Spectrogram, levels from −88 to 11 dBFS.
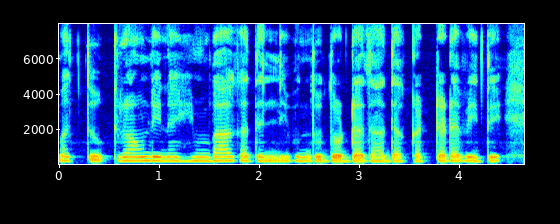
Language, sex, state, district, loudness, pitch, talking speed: Kannada, female, Karnataka, Bidar, -20 LUFS, 210 Hz, 75 wpm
